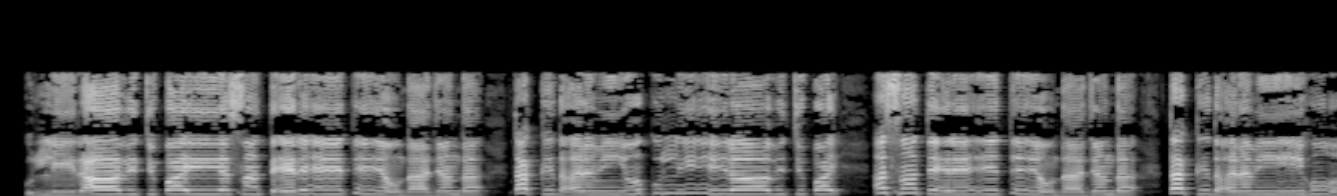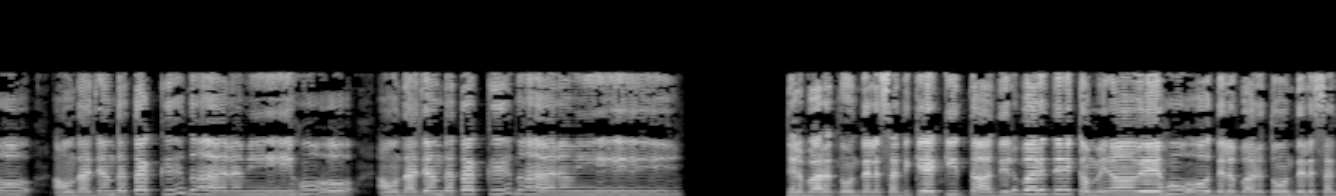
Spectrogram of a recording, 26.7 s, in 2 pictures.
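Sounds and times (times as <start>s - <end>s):
Indian singing: 0.3s - 20.2s, 21.2s - 26.7s.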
